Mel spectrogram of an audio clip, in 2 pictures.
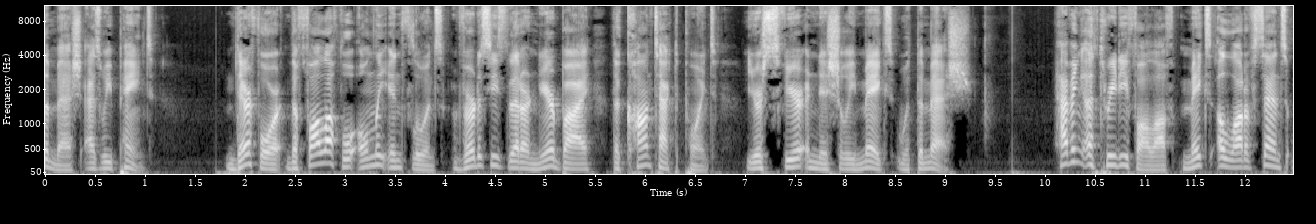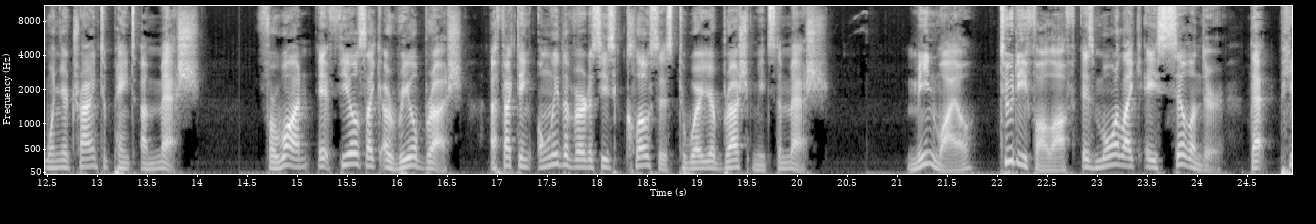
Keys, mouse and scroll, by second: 0.3-0.8 click, 0.5 click, 1.0 middle click, 1.5 scroll down 3, 1.6 middle click, 2.8 scroll up 3, 3.2 click, 8.2 ctrl+z, 9.1 click, 10.9 ctrl+z, 11.4 click, 12.7 middle click, 13.4 ctrl+z, 13.9 middle click, 14.7 click, 16.0 middle click, 17.1 ctrl+z, 17.5 middle click, 19.0 click, 19.2 middle click, 19.9 ctrl+z, 20.2 middle click, 22.8 click, 23.6 middle click, 23.9 f, 24.1 f.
